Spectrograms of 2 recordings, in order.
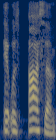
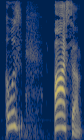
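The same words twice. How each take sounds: First: Said in the usual way. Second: A loud, higher burst of enthusiasm; excited. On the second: Retold or imitated. Son telling mom about his first therapy, bursting with excitement. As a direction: blurt it out thrilled. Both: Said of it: "and he goes".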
